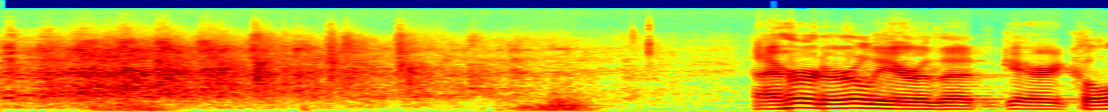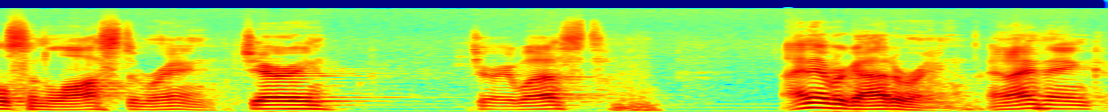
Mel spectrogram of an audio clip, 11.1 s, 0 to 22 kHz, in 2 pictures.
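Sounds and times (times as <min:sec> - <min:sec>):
audience clapping: 0:00.0 - 0:03.4
audience laughing: 0:00.0 - 0:03.4.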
